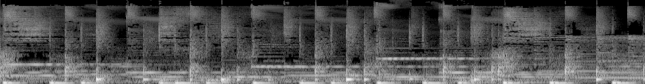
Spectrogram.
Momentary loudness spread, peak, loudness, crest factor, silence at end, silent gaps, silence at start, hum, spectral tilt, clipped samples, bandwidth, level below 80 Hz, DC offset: 4 LU; 0 dBFS; -16 LUFS; 14 dB; 0 s; none; 0 s; none; -5 dB/octave; 0.1%; over 20 kHz; -18 dBFS; under 0.1%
